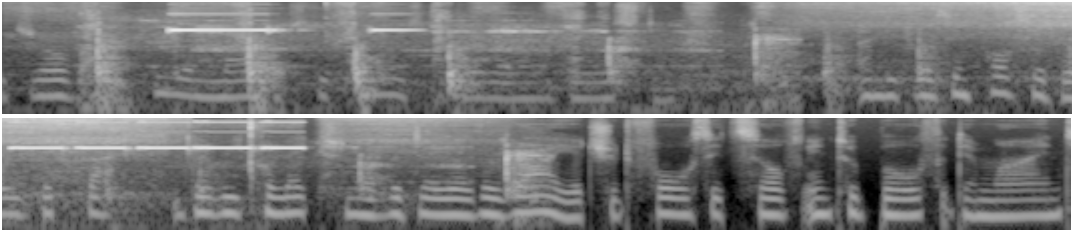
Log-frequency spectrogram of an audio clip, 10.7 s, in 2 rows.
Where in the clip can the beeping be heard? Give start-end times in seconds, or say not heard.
0.8-2.1, 5.6-6.9.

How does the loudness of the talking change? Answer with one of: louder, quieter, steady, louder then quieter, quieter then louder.
louder.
